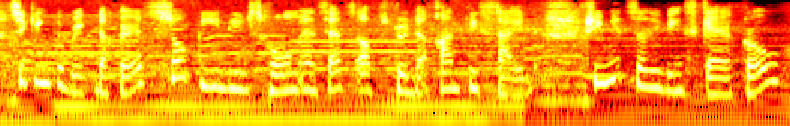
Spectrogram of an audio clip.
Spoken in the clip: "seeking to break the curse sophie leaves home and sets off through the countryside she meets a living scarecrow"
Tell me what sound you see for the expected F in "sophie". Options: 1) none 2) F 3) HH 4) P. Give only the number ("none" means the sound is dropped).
4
